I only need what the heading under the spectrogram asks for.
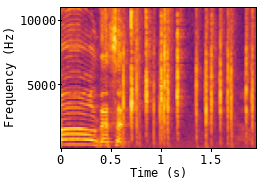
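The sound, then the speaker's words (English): A brief voiced sound opens, then a quick flurry of crisp flicks and snaps as a deck of playing cards is shuffled, rippling irregularly for over a second. “All right, that's a shuffle.”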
